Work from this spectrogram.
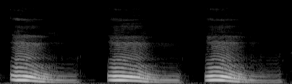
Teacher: the back of the tongue touches the back of the mouth and airflow comes out your nose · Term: ng sound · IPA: /ŋ/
